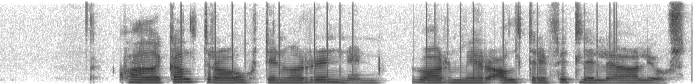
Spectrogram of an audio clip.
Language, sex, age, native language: Icelandic, male, 11, Icelandic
